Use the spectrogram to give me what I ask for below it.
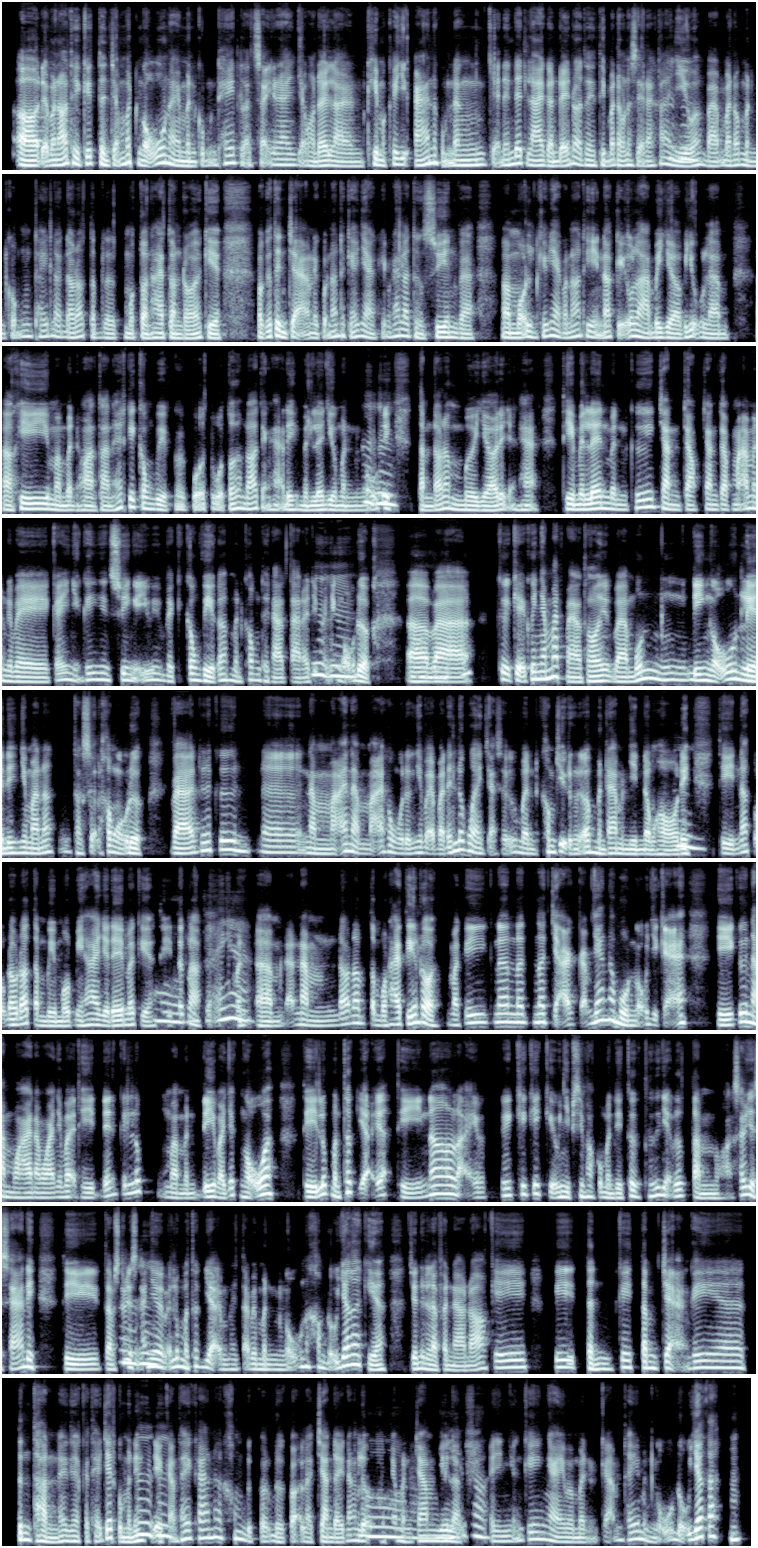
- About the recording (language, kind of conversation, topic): Vietnamese, advice, Làm thế nào để đối phó với việc thức trắng vì lo lắng trước một sự kiện quan trọng?
- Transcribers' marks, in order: other background noise; in English: "deadline"; tapping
